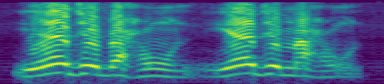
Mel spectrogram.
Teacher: الجيم غير الشين ما فيهاش تفشي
